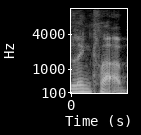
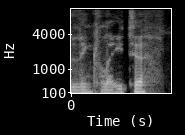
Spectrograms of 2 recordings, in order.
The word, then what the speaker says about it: Linklater: in on Richard Linkl I've always said Richard Linkl but before I did this uh I I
